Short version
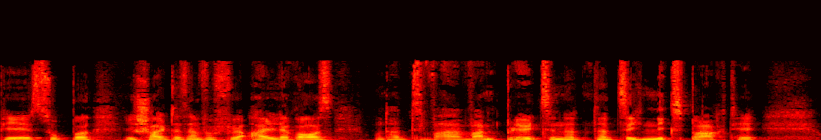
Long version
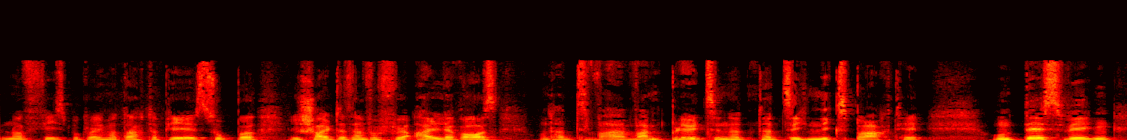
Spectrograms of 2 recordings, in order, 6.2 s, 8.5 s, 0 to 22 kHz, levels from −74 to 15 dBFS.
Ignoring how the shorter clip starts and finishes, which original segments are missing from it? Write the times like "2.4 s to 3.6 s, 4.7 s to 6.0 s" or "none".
none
